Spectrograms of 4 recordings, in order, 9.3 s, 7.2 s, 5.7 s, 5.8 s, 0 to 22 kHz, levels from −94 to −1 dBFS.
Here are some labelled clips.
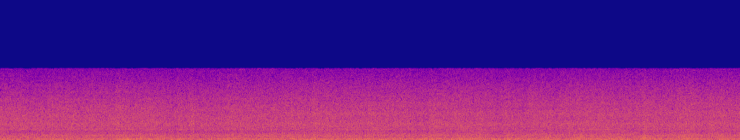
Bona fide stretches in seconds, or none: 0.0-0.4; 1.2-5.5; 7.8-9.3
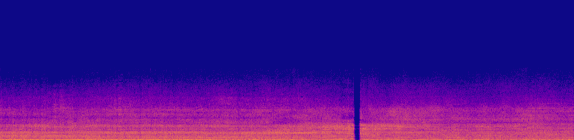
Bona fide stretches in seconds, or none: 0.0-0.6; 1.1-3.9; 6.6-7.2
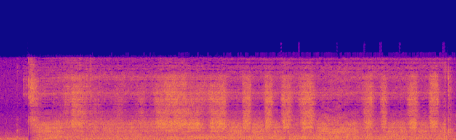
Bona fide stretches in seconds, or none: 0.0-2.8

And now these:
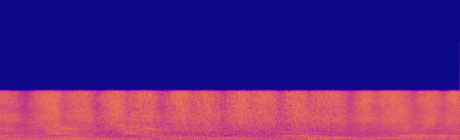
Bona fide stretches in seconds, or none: 1.2-4.2

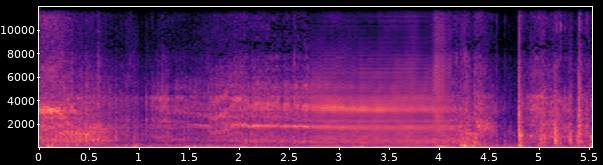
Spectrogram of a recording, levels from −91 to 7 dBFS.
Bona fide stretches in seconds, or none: 0.0-2.7; 4.1-5.5

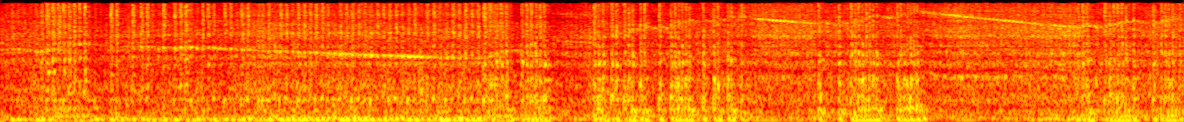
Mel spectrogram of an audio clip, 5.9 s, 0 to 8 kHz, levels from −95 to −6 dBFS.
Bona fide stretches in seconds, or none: 0.0-5.9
